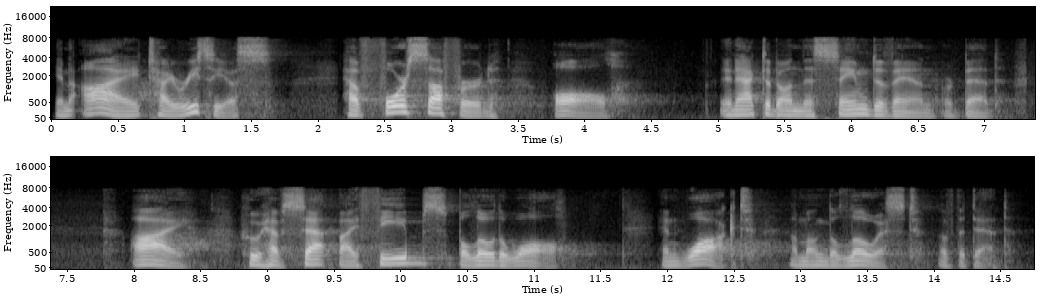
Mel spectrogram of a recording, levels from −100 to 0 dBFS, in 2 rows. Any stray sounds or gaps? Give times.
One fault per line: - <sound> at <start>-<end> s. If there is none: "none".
none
